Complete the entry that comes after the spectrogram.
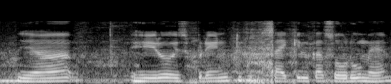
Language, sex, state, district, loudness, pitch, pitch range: Hindi, male, Bihar, Katihar, -12 LUFS, 150 Hz, 145-165 Hz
